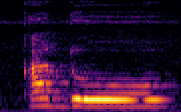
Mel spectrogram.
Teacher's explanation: vokal O, madiah atas belakang dengan posisi mulut. semi tertutup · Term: vokal O madiyah atas belakang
